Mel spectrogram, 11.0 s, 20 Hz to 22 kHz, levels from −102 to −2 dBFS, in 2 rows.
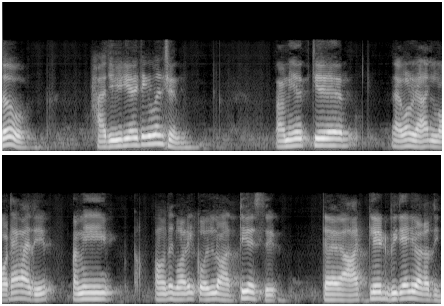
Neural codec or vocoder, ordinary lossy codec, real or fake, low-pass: codec, 16 kHz, 1 kbps, FreqCodec, larger model; none; fake; none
